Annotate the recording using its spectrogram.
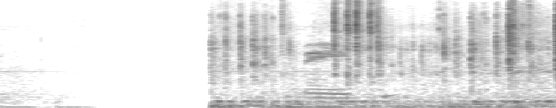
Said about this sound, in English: You hear me typing.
